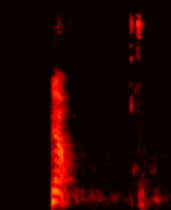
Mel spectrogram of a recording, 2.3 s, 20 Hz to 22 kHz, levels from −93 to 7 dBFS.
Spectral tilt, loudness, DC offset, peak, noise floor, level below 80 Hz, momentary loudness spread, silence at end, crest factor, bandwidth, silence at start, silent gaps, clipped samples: -3.5 dB/octave; -39 LUFS; under 0.1%; -22 dBFS; -79 dBFS; -84 dBFS; 15 LU; 0.35 s; 24 dB; 16.5 kHz; 0.7 s; none; under 0.1%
